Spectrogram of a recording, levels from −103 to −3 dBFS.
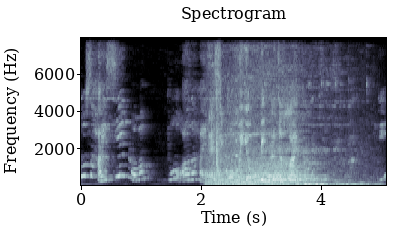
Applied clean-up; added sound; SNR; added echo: classical method WPE with log-MMSE.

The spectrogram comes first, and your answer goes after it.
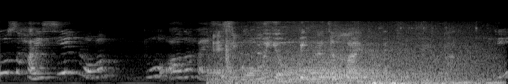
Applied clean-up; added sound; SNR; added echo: none; Sliding door; -5 dB; reverberation time 0.2 s.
